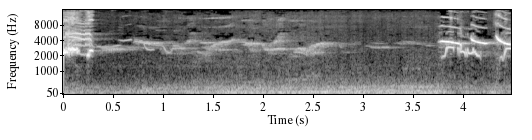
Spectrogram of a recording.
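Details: Oriental magpie-robin song used to stir other magpie-robins to sing: a loud buzzy note opens, followed by a long, quiet, warbling run of thin whistles, then a closing burst of sharp, sweeping, loud notes.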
